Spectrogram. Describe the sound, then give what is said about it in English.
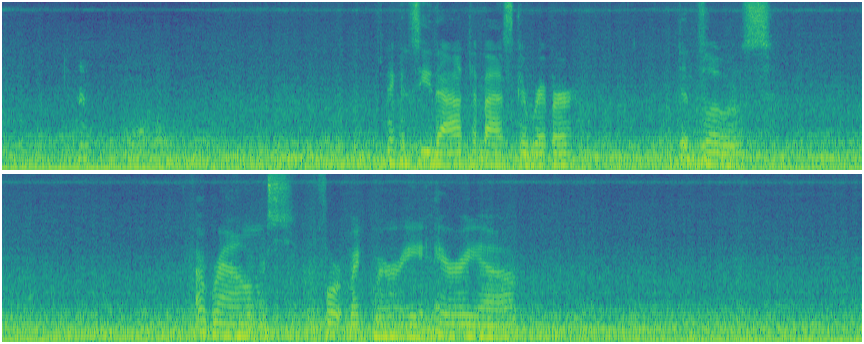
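Steady droning hum of a nine-seater propeller plane engine in flight to Fort Chip, loud and constant throughout, with a man speaking over the cabin noise. “So the next morning, I took a nine seater prop plane to get there.”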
